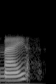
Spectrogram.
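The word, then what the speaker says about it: Myss: I highly recommend people listen to Carolyn Mace, surname's M-Y-S-S, but she pronounces it Mace, American.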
